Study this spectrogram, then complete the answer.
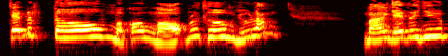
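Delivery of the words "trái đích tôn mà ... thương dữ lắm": ordinary delivery, nothing marked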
